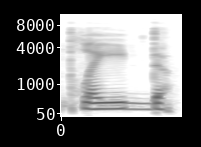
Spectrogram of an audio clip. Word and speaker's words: played: a little shorter plate the final sound in played is voiced so the a gets a little longer and it's very tiny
